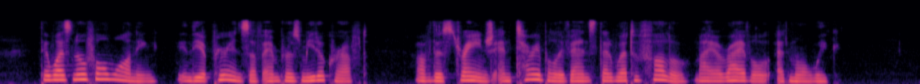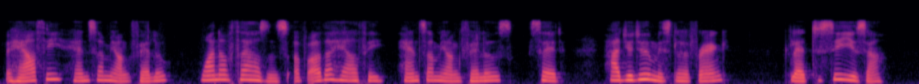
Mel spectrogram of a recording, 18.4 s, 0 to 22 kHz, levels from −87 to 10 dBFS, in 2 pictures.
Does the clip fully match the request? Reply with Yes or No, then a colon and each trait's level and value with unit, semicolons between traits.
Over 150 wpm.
Yes: average, 160 wpm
